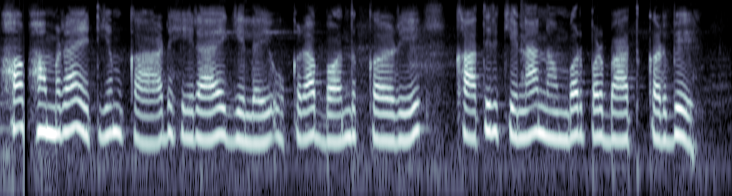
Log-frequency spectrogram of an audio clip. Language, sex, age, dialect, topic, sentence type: Maithili, female, 18-24, Bajjika, banking, question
